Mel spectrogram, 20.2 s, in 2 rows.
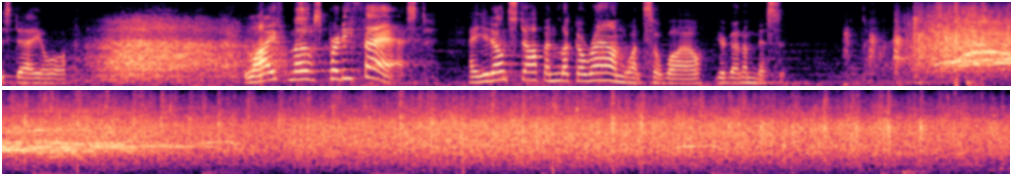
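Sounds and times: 
speech: 0.0 - 1.2, 2.4 - 7.9
laughter: 0.8 - 2.8, 18.9 - 20.1
audience applause: 8.5 - 20.1.

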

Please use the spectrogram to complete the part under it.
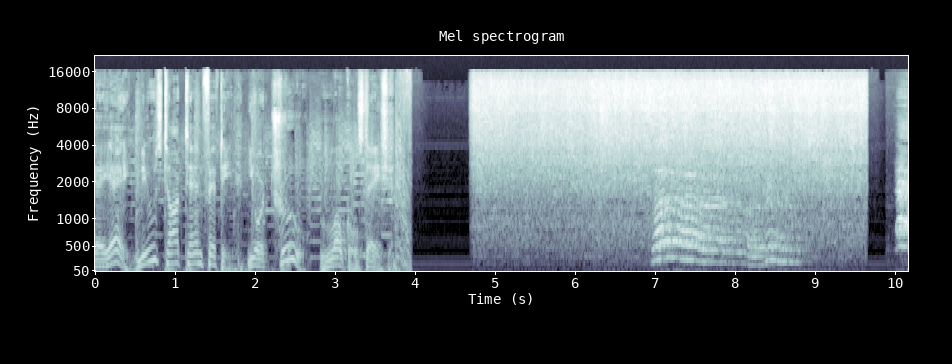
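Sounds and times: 
speech: 0.0 - 4.0
running shower water: 4.7 - 9.7.

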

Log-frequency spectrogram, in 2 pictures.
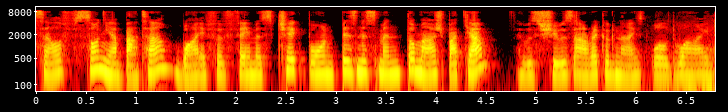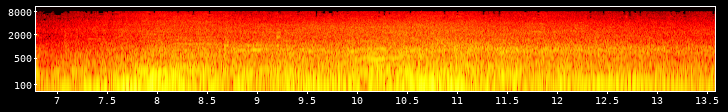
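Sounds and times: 
speech: 0.0 - 7.3
city traffic passing in the Annex District of Toronto: 6.2 - 13.5.

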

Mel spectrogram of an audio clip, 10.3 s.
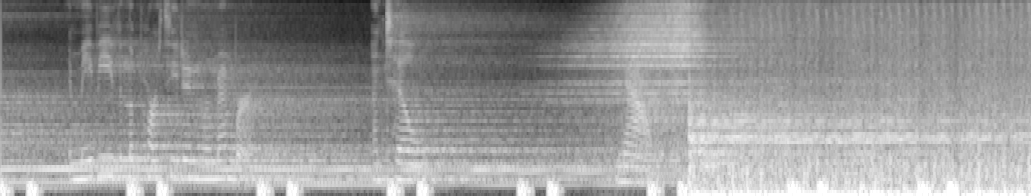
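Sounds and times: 
speech: 0.8 - 3.0, 3.9 - 4.4
helicopter rotor thrumming: 6.5 - 10.2.

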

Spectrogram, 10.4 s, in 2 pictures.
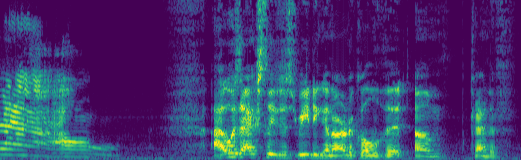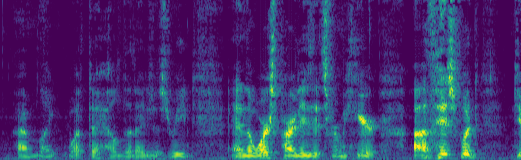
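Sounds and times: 
person imitating a cat's loud yowl: 0.0 - 1.2
speech: 2.1 - 10.4.

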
